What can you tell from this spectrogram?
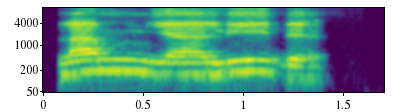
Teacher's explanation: menarik anggota ke bawah lam yalid yalid yalide yalid kebawahin yalid huruf Dal berharakat sukun harus dipantulkan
